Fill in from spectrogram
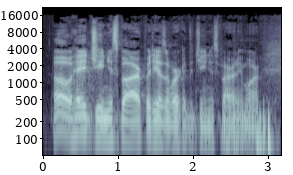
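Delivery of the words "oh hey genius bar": normal talking voice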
